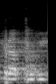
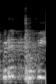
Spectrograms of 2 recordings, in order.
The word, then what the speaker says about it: पृथ्वी: ज्यादातर लोग अशुद्ध उच्चारण करते हैं, पृथ्वी बोलेंगे, पृथ्वी, पृथ्वी नहीं होता है, पृथ्वी होता है।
